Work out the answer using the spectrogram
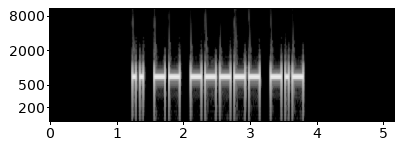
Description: Morse code, heard as a keyed tone, about 22 wpm, 700 Hz. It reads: IM0K
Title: DXCC-100 Call Signs - 4 Characters - 22wpm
